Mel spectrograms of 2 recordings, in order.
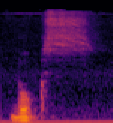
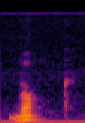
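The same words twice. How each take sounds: First: "بوكس" soft with a final s hiss; "بوكس" with a clear s ending; plural "books". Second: "بوك" plain singular; "بوك" as the model word; singular "book". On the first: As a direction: breathe out the s of "بوكس". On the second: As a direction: say "بوك" clearly for repeating. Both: Shown as a demonstration. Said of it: "نقولهم مع بعض كلمات".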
